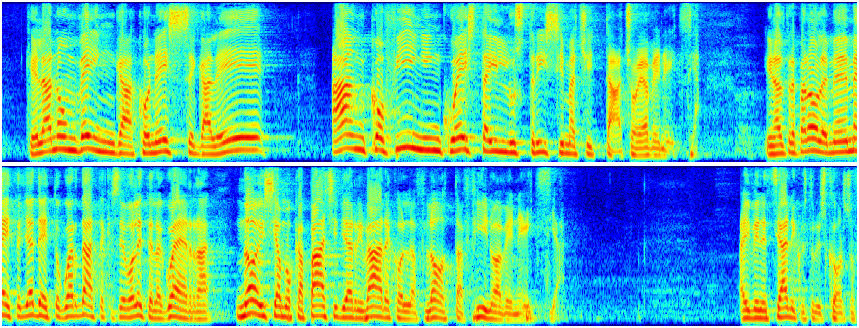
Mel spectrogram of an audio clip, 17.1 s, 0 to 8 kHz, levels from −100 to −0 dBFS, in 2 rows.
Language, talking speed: Italian, 155 wpm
